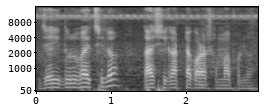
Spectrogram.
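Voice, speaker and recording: A woman's voice: low voice, a little fast, slight background noise, lightly acted. A woman voicing a sly, scheming fox in a cartoon fable, talking in a persuasive, confiding way. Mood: feigned concern. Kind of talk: cartoon animal fable acting.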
